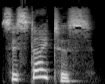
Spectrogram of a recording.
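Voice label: "cystitis", British English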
